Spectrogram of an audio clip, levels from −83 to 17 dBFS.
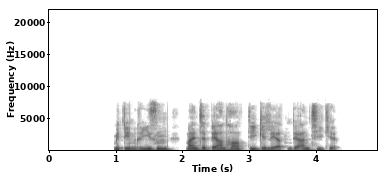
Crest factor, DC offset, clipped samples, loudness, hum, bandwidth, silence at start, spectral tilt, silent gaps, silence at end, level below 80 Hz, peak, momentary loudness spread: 20 dB; under 0.1%; under 0.1%; -20 LUFS; none; 8 kHz; 1 s; -5 dB/octave; 1.98-2.05 s; 0.6 s; -56 dBFS; -2 dBFS; 8 LU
